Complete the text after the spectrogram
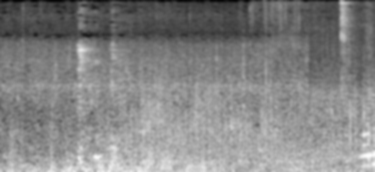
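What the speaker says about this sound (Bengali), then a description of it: "কি হাওয়া দিচ্ছে, ফুরফুরে হাওয়া।" Strong wind blows during rain under dark, heavy clouds before sunset, a steady broadband rushing with rain patter, close and fairly loud throughout, ending in a louder gust.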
